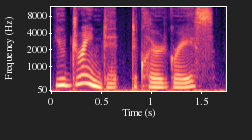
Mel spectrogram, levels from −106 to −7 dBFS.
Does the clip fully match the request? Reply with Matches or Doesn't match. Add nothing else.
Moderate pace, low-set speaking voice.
Doesn't match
